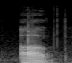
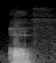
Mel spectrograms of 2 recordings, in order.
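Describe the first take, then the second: First: The word ends with a soft v-like sound. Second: The word ends with a clear f sound. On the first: The speaker calls it right. "leí la F O del medio como of" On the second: The speaker calls it wrong. "y no como of"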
